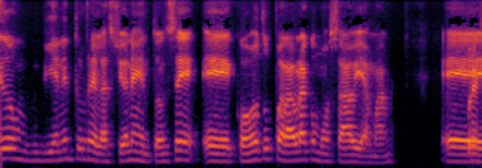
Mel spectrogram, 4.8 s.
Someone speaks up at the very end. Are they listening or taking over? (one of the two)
taking over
